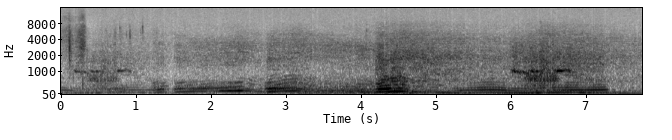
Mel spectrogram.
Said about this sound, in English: I can see a headlight. There's a car coming into the yard.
